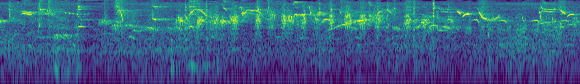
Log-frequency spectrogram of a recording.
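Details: Chestnut-tailed starlings of subspecies Sturnia malabarica nemoricola, from China, chatter continuously with squeaky chirps and short, thin whistles that rise and fall, several birds calling over one another.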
